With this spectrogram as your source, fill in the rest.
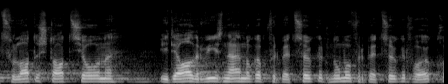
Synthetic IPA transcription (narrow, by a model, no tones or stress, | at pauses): t͡sulɑd̪əʃtɑt͡sjoːnə | id̪eɑːləɾʋiːsnæːɾnoɡœpfʏɾbet͡sʏɡəɾnʊməfʏɾbet͡sʏɡəɾfoœkʰo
